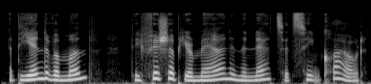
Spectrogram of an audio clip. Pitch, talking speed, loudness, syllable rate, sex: 215 Hz, 275 wpm, -18 LUFS, 5.4 syllables/s, female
